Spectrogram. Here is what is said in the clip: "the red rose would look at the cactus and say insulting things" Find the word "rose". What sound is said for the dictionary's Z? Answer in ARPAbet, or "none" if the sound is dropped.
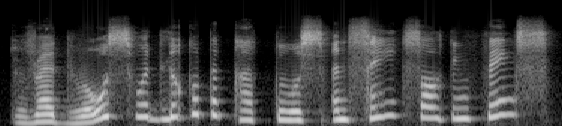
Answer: S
